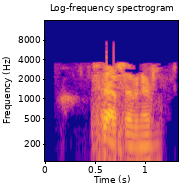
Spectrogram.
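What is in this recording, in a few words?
Police Patrol Dispatch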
